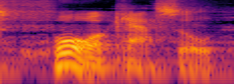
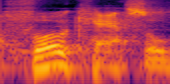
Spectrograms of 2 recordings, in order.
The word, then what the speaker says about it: forecastle: Okay, so Ophelia would pronounce it as forecastle. The forecastle deck.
